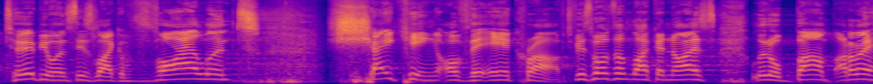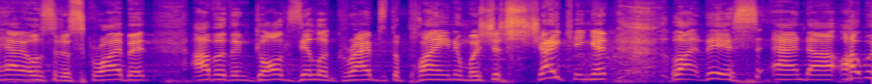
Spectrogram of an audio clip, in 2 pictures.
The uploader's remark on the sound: Recorded in the 5pm service on Sunday, 25th September 2022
